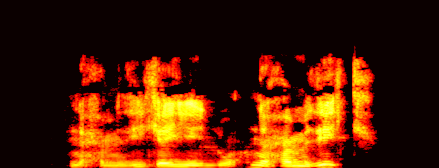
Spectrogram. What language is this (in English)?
Kabyle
